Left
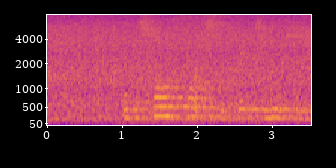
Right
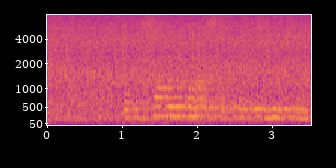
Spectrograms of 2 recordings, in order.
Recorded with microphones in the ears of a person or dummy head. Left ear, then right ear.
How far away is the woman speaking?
About 3.5 m.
